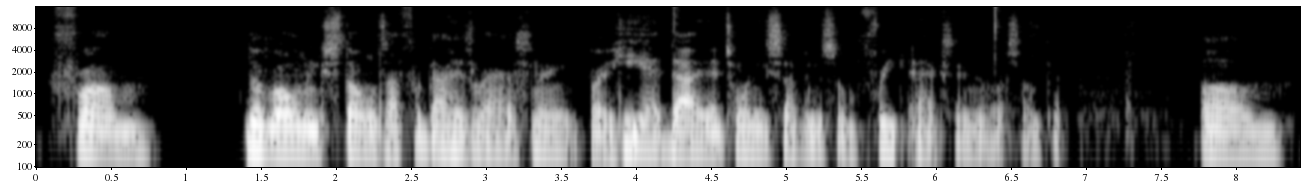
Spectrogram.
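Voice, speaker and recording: A woman's voice: fairly low pitch, gravelly, a little mellow. A woman in her twenties frankly venting in a candid personal monologue, swearing casually and trailing off with fillers. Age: 20s. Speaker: vlogger.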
